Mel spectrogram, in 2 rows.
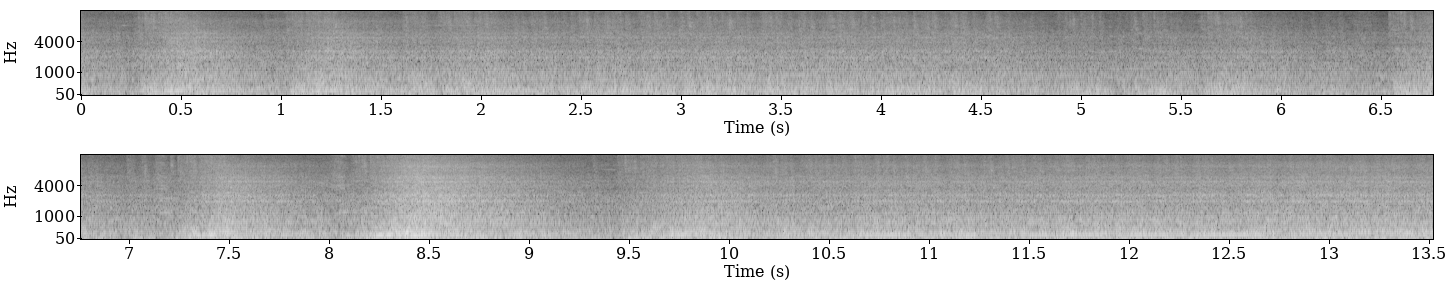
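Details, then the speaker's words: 1986 Ford Mustang GT 5.0 V8 field find, sat for a long time, injectors never pulled, still burning debris off the catalytic converters: steady even idle with one clean rev blip that settles straight back; runs smooth and quiet. "but I fired it up and I'm super pumped this thing runs it does an idle worth a flip"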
